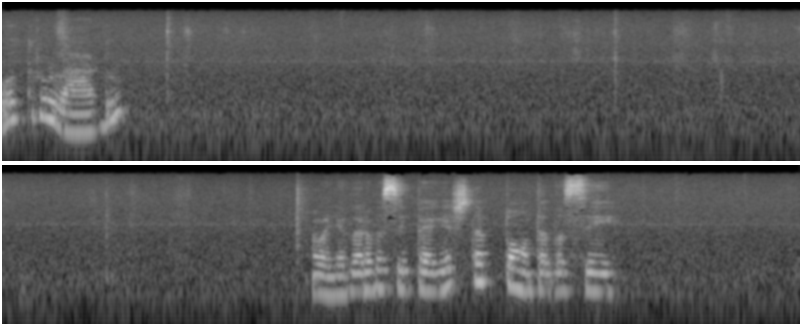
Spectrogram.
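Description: Satin ribbon rustles softly between fingers.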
